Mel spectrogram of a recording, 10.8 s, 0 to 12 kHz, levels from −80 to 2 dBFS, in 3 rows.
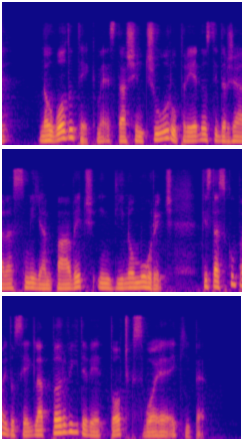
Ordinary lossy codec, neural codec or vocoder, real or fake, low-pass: none; codec, 16 kHz, about 1 kbps, DyCAST, with the encoder's durations; fake; 7.2 kHz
